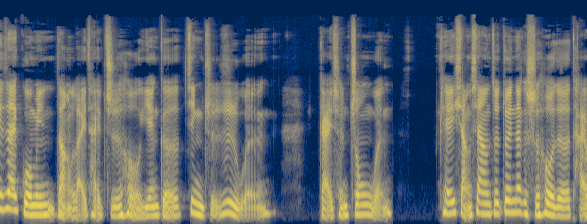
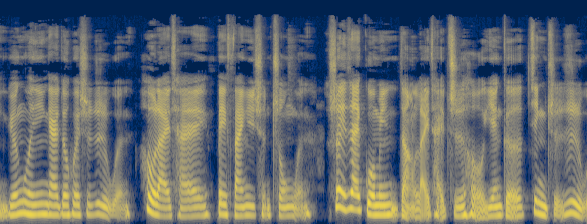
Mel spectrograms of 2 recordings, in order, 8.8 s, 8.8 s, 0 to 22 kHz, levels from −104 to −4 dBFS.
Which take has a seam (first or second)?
second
